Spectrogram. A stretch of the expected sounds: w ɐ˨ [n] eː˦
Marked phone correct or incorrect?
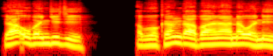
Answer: correct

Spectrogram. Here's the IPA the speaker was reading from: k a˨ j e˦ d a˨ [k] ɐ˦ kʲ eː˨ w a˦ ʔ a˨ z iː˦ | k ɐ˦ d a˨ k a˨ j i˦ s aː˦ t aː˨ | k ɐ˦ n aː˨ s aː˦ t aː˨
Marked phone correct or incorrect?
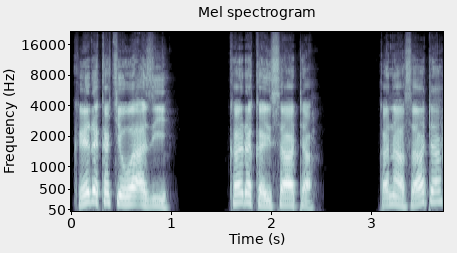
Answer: correct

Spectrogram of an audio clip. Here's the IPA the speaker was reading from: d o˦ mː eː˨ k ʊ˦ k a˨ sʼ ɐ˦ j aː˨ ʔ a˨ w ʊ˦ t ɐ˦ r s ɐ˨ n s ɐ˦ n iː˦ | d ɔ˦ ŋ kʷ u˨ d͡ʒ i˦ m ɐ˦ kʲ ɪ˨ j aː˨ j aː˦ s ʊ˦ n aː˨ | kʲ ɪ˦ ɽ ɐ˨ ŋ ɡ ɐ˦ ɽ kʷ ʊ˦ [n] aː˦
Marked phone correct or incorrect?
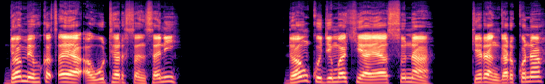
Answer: correct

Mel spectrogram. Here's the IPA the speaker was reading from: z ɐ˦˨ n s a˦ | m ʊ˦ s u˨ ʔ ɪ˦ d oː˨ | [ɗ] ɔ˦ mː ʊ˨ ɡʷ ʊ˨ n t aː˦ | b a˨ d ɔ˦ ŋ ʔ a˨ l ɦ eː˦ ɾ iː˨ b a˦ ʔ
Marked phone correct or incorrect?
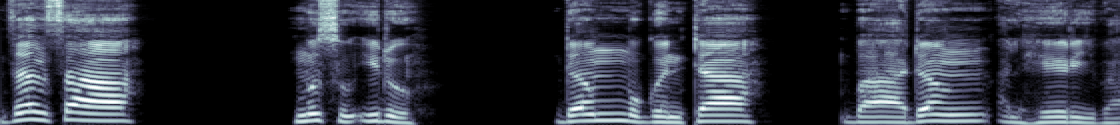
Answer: incorrect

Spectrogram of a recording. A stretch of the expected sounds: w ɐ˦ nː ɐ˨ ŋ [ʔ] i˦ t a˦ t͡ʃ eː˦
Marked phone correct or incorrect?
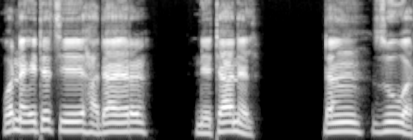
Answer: correct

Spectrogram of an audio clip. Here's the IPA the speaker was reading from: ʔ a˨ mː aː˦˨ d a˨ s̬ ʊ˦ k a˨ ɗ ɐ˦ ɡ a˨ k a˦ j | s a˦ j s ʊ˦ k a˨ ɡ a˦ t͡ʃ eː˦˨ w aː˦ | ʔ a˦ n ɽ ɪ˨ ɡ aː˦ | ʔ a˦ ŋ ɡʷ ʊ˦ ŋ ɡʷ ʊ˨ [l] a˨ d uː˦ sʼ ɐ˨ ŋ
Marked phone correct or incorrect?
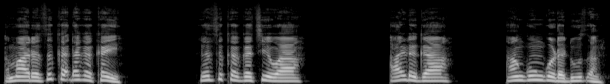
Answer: incorrect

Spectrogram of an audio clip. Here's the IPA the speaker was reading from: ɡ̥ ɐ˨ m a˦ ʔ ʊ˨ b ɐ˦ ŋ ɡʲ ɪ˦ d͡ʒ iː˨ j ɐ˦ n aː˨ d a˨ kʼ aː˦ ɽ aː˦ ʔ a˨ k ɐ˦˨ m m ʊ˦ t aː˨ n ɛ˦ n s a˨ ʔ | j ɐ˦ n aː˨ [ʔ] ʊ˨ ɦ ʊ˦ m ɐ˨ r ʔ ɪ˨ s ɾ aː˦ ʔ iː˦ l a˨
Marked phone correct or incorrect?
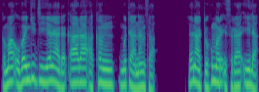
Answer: incorrect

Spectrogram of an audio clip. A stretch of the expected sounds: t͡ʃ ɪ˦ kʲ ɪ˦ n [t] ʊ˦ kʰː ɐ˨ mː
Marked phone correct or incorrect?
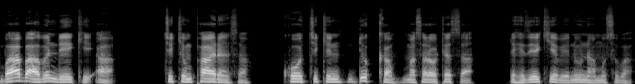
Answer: incorrect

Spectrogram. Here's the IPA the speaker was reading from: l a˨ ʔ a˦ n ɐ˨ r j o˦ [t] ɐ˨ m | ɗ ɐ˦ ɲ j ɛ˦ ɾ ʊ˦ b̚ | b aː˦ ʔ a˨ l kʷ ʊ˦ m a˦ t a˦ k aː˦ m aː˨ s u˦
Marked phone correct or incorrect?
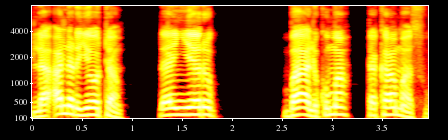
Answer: correct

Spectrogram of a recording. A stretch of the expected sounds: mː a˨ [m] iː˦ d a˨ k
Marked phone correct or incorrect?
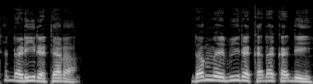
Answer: incorrect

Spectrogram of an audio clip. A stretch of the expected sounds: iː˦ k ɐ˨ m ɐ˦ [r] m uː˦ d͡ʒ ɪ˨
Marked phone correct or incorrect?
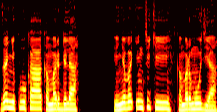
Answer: correct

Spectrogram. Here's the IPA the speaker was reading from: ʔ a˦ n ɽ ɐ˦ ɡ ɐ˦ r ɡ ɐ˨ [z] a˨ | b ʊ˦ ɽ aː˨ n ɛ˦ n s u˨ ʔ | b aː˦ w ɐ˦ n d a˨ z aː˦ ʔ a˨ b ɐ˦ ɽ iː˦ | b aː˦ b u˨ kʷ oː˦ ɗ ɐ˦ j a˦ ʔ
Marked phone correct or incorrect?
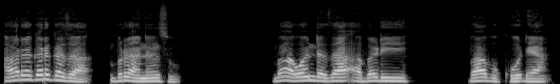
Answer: correct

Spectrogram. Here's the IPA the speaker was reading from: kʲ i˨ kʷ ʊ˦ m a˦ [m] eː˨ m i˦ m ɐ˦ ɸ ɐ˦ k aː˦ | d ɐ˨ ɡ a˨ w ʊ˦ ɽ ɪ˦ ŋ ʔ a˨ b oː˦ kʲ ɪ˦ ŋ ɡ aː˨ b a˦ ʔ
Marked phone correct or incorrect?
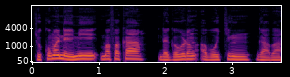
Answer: incorrect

